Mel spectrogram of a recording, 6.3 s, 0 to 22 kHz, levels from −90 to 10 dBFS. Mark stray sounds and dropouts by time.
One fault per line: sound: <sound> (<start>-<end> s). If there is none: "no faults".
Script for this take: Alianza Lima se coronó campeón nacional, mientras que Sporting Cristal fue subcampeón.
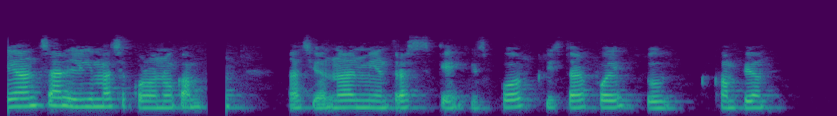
sound: dropout (1.5-1.7 s)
